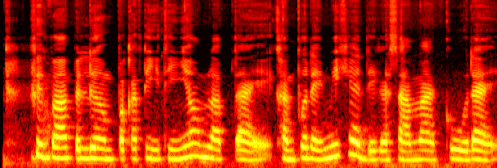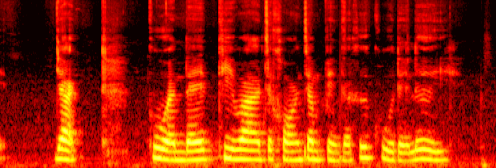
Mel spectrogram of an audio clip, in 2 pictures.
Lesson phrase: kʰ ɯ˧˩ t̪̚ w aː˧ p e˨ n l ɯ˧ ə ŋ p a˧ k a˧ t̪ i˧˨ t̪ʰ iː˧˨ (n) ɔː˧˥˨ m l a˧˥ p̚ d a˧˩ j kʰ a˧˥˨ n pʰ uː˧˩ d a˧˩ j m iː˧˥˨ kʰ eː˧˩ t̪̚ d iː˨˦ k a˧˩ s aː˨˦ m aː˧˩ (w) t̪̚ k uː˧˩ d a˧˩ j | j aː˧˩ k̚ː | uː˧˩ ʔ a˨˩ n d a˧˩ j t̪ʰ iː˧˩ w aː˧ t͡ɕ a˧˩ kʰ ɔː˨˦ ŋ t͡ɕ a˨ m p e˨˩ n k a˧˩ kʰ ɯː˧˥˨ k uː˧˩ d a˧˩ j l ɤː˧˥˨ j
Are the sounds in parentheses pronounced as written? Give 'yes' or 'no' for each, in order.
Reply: no, no

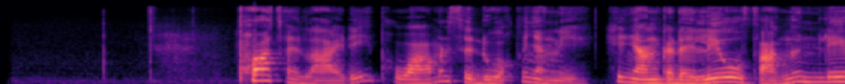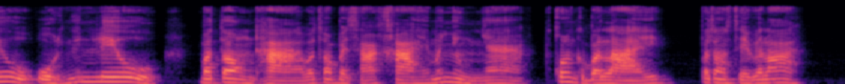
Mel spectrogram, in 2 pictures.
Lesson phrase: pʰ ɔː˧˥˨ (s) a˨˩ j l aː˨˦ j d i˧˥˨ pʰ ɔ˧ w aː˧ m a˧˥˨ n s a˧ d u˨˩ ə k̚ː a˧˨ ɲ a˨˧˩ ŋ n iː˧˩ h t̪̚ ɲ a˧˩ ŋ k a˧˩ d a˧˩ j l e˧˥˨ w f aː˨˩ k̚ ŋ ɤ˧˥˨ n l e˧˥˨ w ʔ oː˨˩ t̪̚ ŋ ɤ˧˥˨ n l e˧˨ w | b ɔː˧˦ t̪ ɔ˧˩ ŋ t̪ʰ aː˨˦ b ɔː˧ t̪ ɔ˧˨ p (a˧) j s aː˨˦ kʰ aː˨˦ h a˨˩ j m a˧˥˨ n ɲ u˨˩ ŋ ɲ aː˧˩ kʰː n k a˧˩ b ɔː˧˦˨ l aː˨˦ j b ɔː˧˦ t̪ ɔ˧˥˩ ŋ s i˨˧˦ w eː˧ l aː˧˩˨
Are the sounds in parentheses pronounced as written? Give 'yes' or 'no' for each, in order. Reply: yes, no

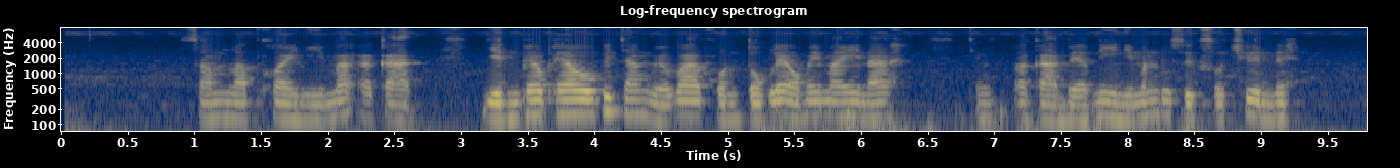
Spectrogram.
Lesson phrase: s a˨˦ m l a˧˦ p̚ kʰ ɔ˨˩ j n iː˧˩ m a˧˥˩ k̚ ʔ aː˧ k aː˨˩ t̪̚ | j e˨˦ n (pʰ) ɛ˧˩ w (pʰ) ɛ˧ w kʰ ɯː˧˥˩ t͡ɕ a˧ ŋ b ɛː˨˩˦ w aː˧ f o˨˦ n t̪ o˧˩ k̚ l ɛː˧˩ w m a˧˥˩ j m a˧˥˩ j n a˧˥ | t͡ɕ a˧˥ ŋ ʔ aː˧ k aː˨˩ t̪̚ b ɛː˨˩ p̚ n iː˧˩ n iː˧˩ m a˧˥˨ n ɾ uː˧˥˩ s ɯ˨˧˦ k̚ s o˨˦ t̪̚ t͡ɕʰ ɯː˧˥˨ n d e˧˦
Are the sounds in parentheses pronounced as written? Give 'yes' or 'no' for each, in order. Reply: yes, yes

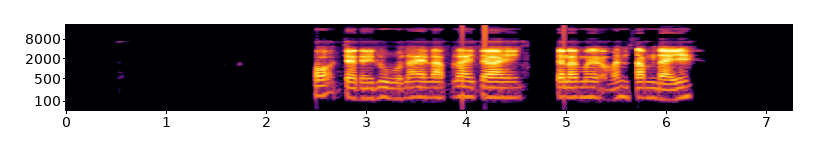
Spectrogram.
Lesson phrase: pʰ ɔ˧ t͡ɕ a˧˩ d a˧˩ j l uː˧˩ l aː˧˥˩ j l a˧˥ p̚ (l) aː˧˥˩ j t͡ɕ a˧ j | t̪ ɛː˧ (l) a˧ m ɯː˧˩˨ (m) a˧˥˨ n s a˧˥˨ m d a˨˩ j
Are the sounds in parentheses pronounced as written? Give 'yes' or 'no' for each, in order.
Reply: yes, yes, yes

